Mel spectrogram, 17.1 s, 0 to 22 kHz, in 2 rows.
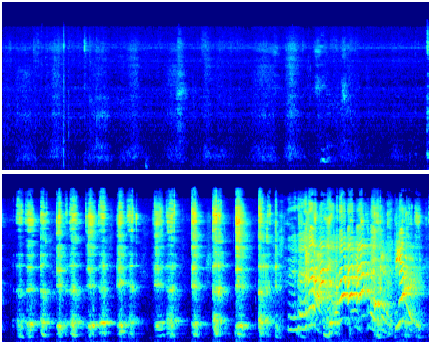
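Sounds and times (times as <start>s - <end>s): boy belching: 8.7s - 14.3s, 16.3s - 17.0s.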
